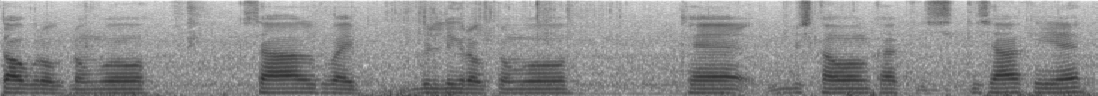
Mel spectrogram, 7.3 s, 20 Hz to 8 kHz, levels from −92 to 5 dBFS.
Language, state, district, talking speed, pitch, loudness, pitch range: Kokborok, Tripura, West Tripura, 105 wpm, 120 Hz, -19 LUFS, 115-130 Hz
